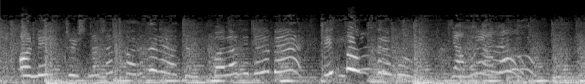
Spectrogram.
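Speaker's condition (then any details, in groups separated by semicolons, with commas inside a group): No condition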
